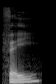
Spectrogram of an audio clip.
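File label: "fei", Chinese, second tone; Cours de Chinois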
